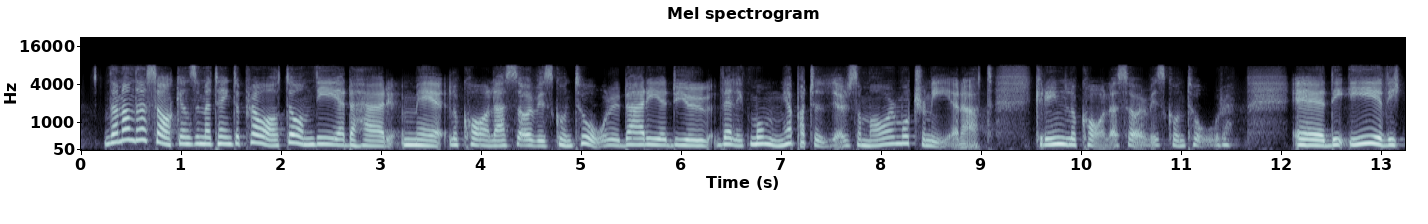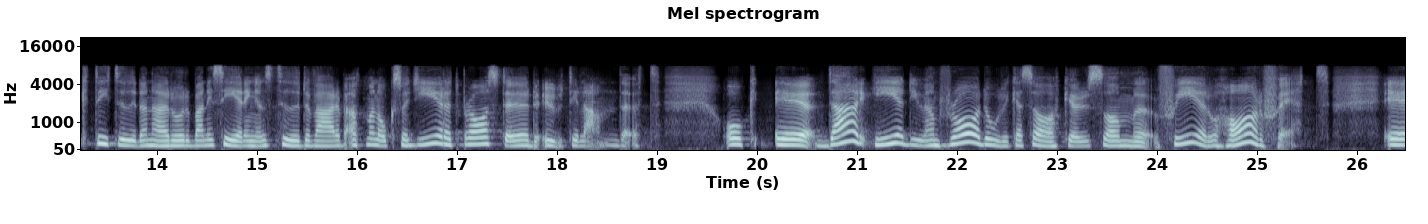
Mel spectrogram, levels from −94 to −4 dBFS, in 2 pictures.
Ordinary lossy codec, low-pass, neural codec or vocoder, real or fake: none; none; codec, 16 kHz, 0.5 kbps, X-Codec, HuBERT features, trained on LibriSpeech; fake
